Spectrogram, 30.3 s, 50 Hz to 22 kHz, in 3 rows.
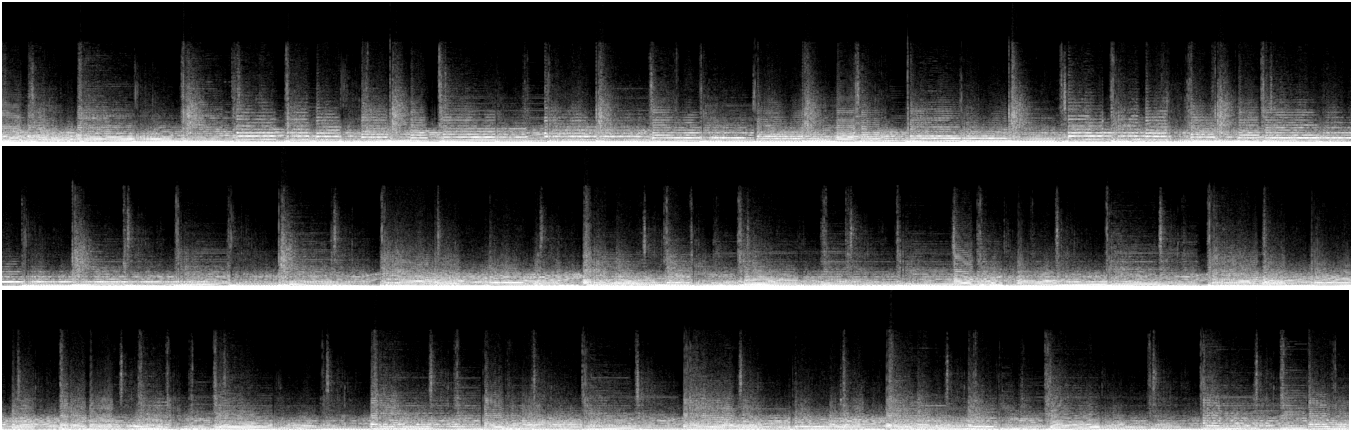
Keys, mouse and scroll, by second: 0.2 click, 0.8 ctrl+shift+g, 1.4 click, 1.8 ctrl+shift+g, 2.3 click, 2.8 ctrl+shift+g, 3.5 click, 4.0 ctrl+shift+g, 4.6 click, 5.0 ctrl+shift+g, 6.0 click, 9.4 F4, 10.0 click, 10.2 F4, 10.7 click, 13.2 F4, 13.5 click, 13.6 F4, 13.9 click, 16.5 F4, 17.3 click, 17.6 F4, 18.3 click, 20.3 F4, 20.7 click, 20.8 F4, 21.2 click, 23.1 F4, 23.3 click, 23.5 F4, 24.2 click, 25.7 ctrl+g, 26.4 click, 27.4 ctrl+v, 28.3-30.3 drag.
